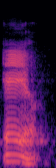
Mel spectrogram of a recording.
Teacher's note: the Glide will take place towards a central vowel like uh in the pronunciation of the word air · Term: centering diphthongs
